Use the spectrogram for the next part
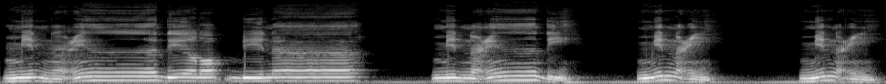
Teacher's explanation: dengan a ini hukumnya izhar halq dibaca jelas apa Yang jelas Nun jelas a jelas dan tidak ada dengung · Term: izhar halki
